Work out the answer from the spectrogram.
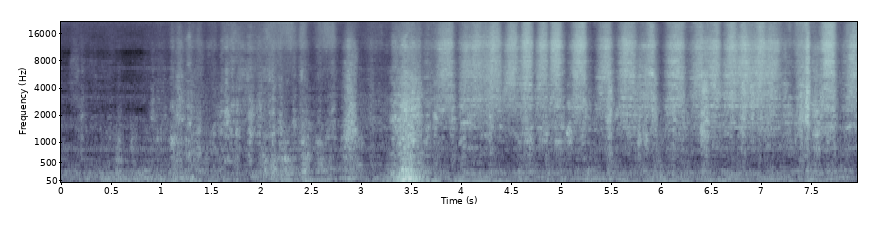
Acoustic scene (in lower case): kitchen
